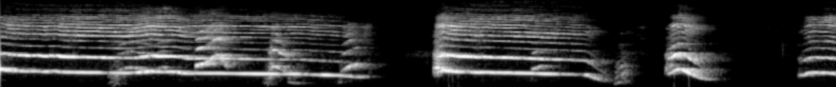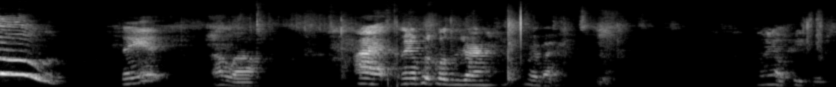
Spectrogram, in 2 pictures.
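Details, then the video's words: Owner coaxing a pet dog to howl: two long sustained howls that slowly fall in pitch, followed by shorter wavering, yodel-like notes that break up and fade into quiet yips with pauses between. "My mom trying to make my dog howl"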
